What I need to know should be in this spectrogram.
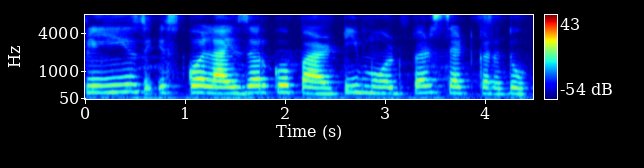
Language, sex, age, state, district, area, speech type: Urdu, female, 45-60, Uttar Pradesh, Lucknow, rural, read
